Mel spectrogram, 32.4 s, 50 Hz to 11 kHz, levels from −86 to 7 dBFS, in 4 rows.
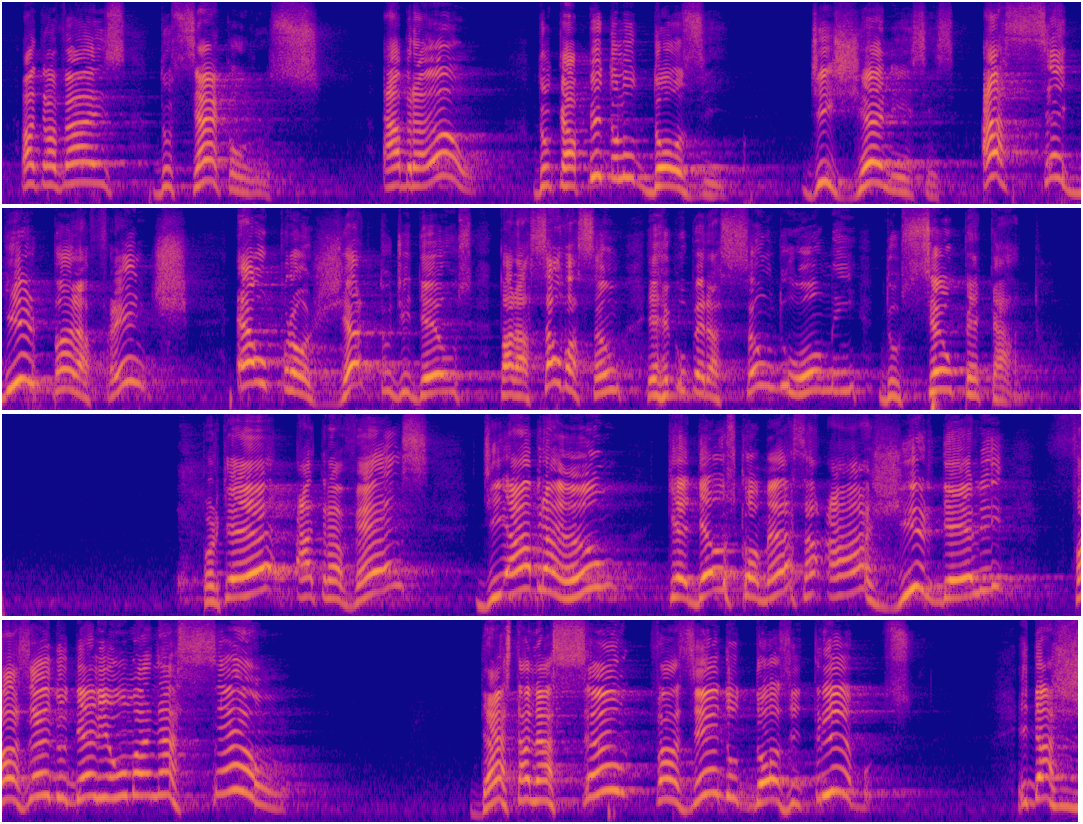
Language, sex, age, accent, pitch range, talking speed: Portuguese, male, 60-79, Brazilian, 230-350 Hz, 95 wpm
